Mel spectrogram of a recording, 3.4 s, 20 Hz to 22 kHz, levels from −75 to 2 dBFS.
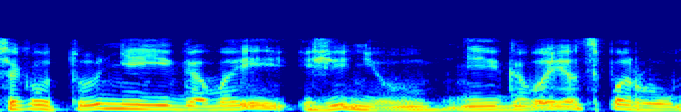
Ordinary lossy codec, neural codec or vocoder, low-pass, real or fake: MP3, 48 kbps; vocoder, 44.1 kHz, 128 mel bands, Pupu-Vocoder; 5.4 kHz; fake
